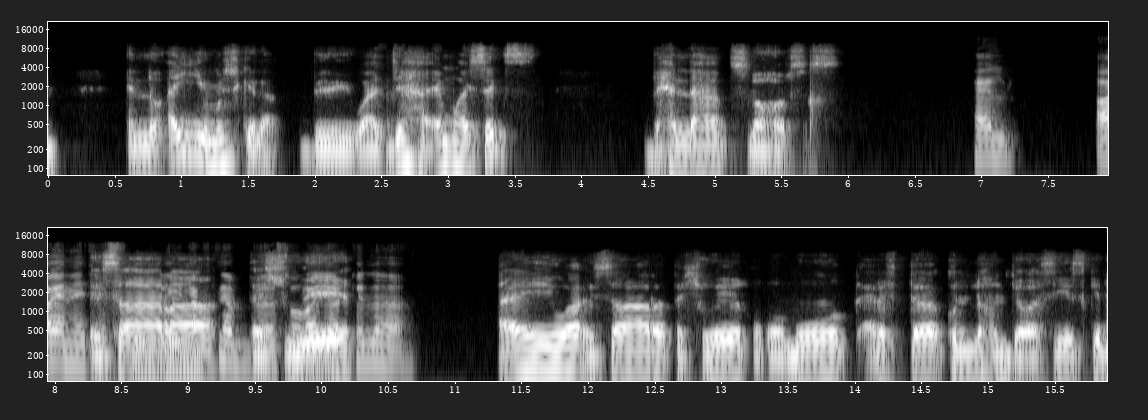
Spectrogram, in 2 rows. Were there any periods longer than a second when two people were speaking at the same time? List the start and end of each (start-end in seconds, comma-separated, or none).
8.3-10.3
